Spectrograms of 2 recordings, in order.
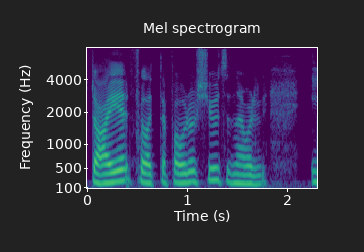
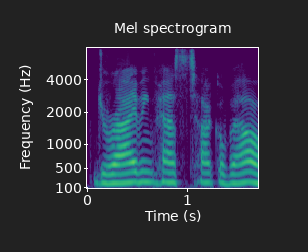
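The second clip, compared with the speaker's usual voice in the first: ordinary talk, nothing marked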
